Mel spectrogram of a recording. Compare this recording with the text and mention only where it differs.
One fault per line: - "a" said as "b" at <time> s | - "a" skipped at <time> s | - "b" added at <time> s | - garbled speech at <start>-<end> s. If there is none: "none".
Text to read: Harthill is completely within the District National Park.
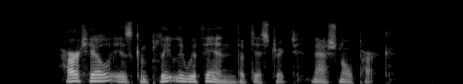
none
